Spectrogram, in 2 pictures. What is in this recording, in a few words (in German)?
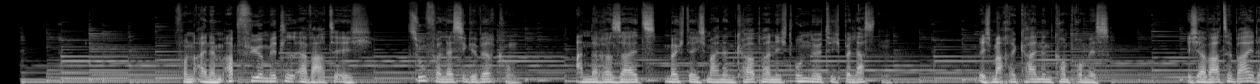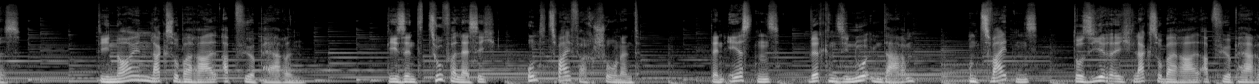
Werbung; Laxoberal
